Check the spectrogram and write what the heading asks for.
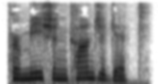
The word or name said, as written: Hermitian conjugate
